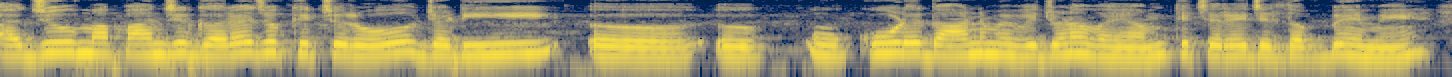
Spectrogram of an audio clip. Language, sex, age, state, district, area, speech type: Sindhi, female, 18-30, Uttar Pradesh, Lucknow, urban, spontaneous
